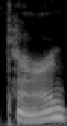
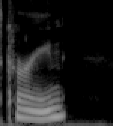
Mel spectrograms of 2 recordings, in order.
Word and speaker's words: Karin: So my name is Karin. It looks like some people mispronounce it as Karin, but it's Karin.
